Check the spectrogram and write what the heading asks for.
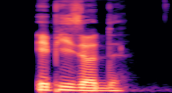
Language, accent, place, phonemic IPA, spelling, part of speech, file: French, France, Lyon, /e.pi.zɔd/, épisode, noun, LL-Q150 (fra)-épisode.wav
- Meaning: episode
